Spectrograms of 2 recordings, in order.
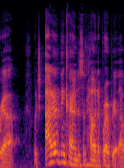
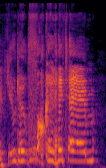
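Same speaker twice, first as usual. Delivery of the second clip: mock very high, shrill, drawn-out shrieking; 10 semitones higher than usual. Retelling how mum yelled during a nursery fight: imitating mum screaming. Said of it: "screamed at me".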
